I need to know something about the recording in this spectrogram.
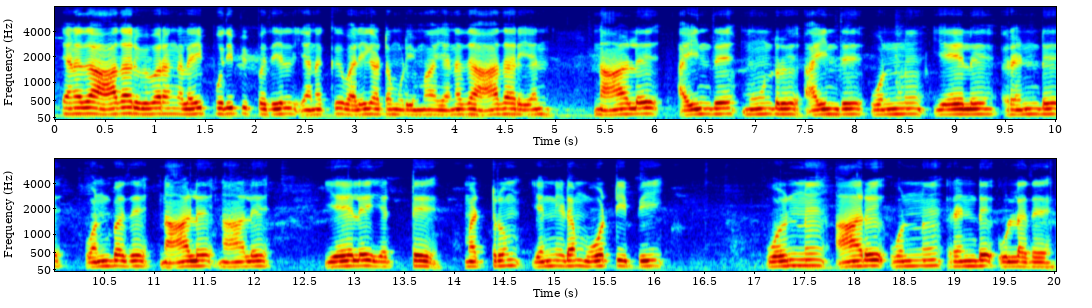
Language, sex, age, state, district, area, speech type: Tamil, male, 18-30, Tamil Nadu, Madurai, urban, read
